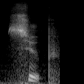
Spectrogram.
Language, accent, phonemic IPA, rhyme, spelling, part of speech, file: English, General American, /sup/, -uːp, soup, noun / verb, En-us-soup.ogg
- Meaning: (noun) Any of various dishes commonly made by combining liquids, such as water or stock, with other ingredients, such as meat and vegetables, that contribute the food value, flavor, and texture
